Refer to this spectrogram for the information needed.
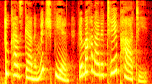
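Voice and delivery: put-on high sweet girl voice; inviting. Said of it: "sagt Pippa einladend".

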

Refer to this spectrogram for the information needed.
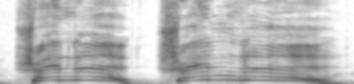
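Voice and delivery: very high shouted outrage; loud cry. Acted. Roman candle and Bengal fire shout down the rocket, loud and outraged. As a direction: yell it out indignantly. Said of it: "riefen ganz laut".

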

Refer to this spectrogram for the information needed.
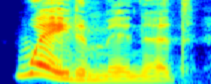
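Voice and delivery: low, drawn-out wait a minute; dramatic realization. Retold or imitated. She spots the Gravis store, low mock-dramatic. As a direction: sound like a movie hero catching on. Sudden idea in English aside.

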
